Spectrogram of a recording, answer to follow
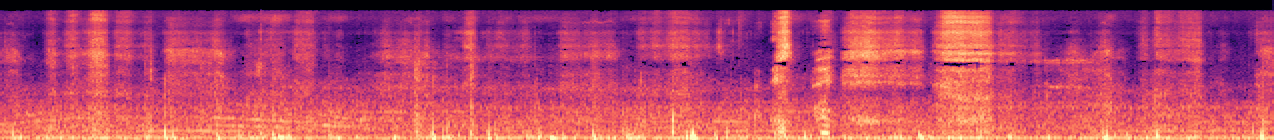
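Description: Footsteps on a dirt field track with a low rumble of wind and handling on the phone's microphone. There is a short breathy huff about nine seconds in.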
